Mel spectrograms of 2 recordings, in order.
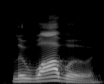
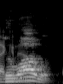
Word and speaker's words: Luwawu: How are you pronouncing that name? – Lualu. Is that now how you pronounce it? – Luwawu. There's no L. – Oh, Luwawu.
